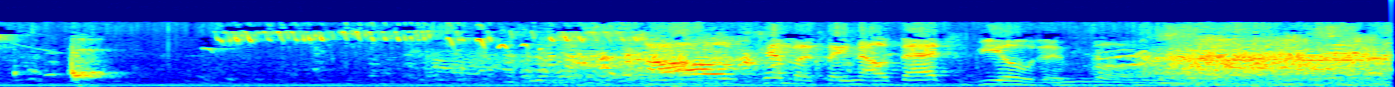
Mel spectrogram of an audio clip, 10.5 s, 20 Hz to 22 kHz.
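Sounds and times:
bird chirping: 0.0 - 5.1
rustling noise: 0.0 - 10.4
laughter: 2.4 - 6.8, 8.0 - 10.4
speech: 6.0 - 10.4.

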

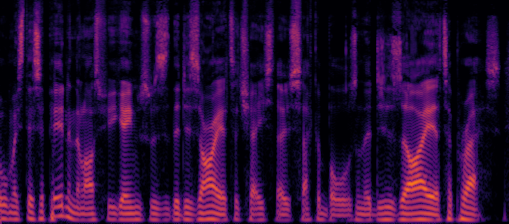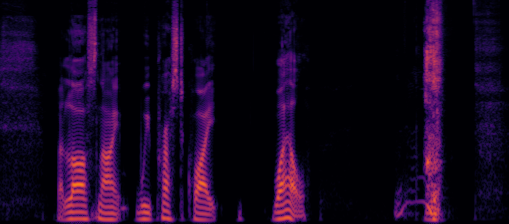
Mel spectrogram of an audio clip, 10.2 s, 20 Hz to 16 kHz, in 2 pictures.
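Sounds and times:
speech: 0.0 - 8.2, 9.0 - 9.5
person sneezing: 9.0 - 10.1.

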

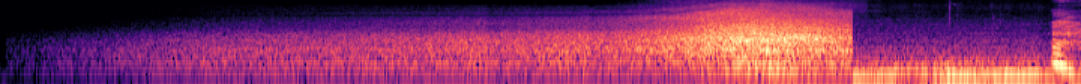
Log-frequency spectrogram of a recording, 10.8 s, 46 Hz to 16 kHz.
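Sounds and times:
car tire and engine roar on a road: 0.4 - 10.8
car interior rumble: 8.3 - 10.8.

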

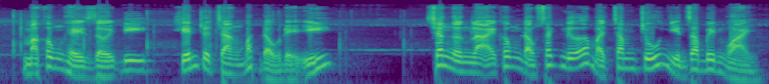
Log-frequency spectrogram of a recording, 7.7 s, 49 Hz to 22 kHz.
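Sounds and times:
hard clattering footsteps outside: 0.0 - 2.6, 3.3 - 4.4
speech: 0.2 - 3.5, 4.3 - 7.6.

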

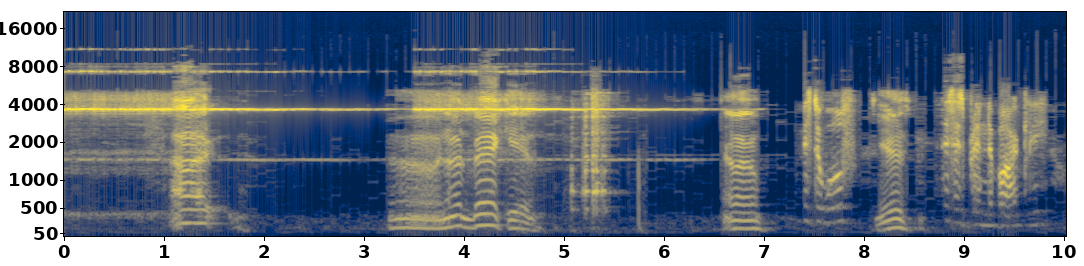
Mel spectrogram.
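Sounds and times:
telephone bell ringing: 0.0 - 7.2
speech: 1.1 - 1.7, 4.0 - 4.9, 6.6 - 7.1, 8.1 - 10.0.

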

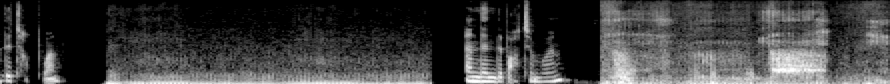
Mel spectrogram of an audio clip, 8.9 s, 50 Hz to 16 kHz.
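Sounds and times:
speech: 0.0 - 1.3, 4.6 - 6.5
domestic cat purring with trill and inhalation: 1.0 - 4.3, 6.0 - 8.8.

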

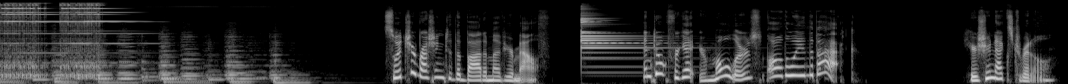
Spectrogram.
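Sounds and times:
telephone ringing: 0.0 - 2.1
speech: 3.9 - 5.6, 6.4 - 8.5, 9.6 - 10.6.

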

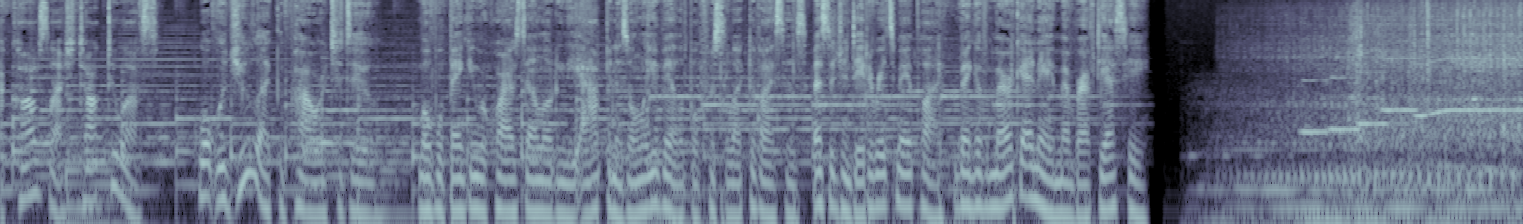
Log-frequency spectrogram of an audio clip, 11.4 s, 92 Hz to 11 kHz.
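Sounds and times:
speech: 0.0 - 9.0
truck engine rumble while spreading rock salt to de-ice a road: 8.9 - 11.4.

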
